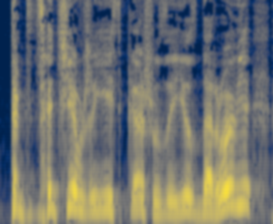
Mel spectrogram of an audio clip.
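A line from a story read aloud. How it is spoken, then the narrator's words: Child laughing. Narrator (Russian): рассмеялся малыш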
